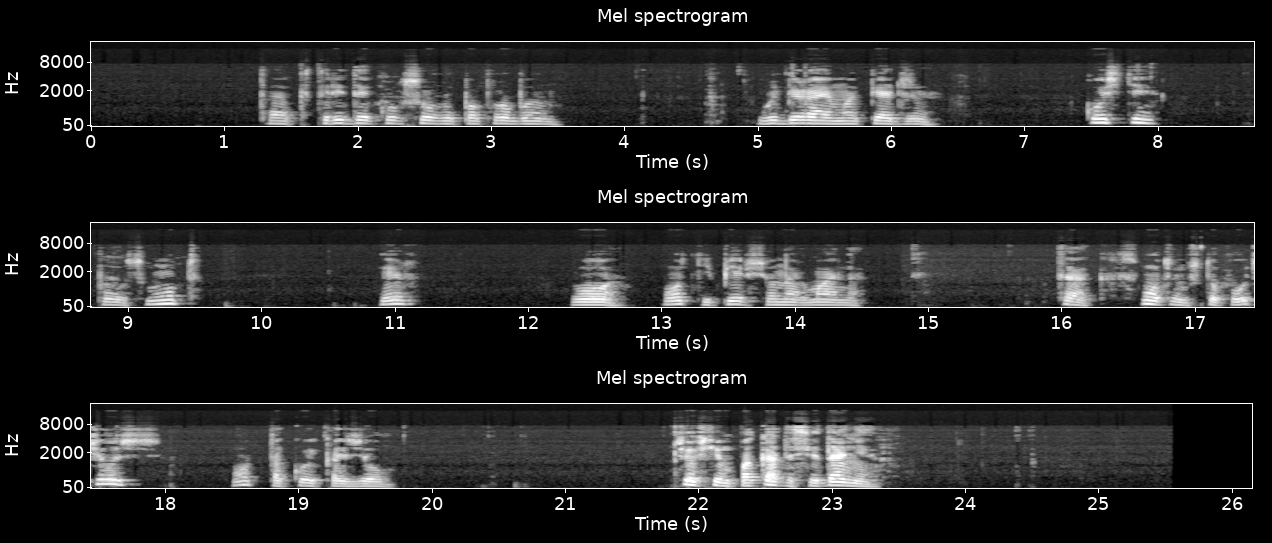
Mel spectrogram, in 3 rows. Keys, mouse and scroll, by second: 2.7 middle click, 5.5 click, 8.1 click, 10.7 r.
